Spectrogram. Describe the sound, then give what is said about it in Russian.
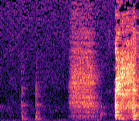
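A man coughs: two short, light coughs, then two longer, harsh, loud coughing bursts, the last the strongest, with no talk. “Ой, аж закашлялся”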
